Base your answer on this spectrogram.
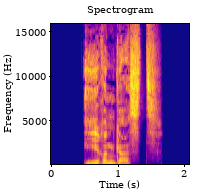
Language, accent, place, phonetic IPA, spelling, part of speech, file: German, Germany, Berlin, [ˈeːʁənˌɡast͡s], Ehrengasts, noun, De-Ehrengasts.ogg
- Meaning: genitive singular of Ehrengast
